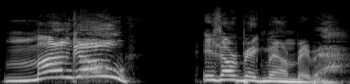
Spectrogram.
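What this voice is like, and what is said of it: Imitates another person's voice. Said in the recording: “my first Flair impression”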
